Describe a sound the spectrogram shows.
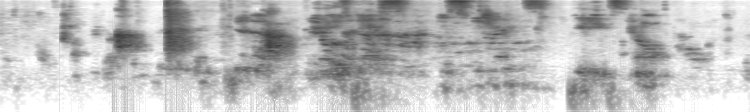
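A young girl speaks with animation in a hall.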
